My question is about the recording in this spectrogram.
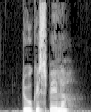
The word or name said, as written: dukkespiller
